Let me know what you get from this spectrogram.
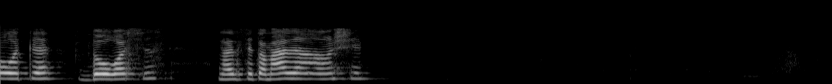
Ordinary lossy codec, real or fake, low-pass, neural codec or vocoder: none; fake; 5.4 kHz; codec, 16 kHz, 4 kbps, FreqCodec, larger model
